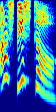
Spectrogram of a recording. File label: amazing, Hispanic; Worms Armageddon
